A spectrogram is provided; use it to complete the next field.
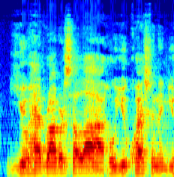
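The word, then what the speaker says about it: Saleh: When we first started the Ozone, internally, I would laugh how you pronounce his name. It's Robert Salah. Salah. So Mr. Salah.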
